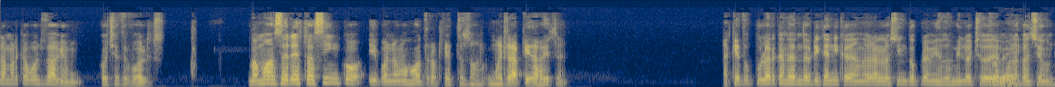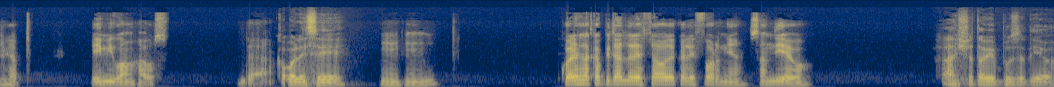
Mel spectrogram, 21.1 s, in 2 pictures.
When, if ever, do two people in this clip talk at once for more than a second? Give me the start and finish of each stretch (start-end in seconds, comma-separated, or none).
none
